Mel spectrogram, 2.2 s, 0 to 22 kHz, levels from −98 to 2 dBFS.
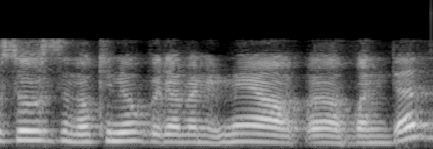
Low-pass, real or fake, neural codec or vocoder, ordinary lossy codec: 7.2 kHz; fake; codec, 16 kHz, 0.5 kbps, FunCodec, trained on LibriTTS, 25 frames a second; MP3, 96 kbps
